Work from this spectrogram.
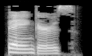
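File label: "bangers", British English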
